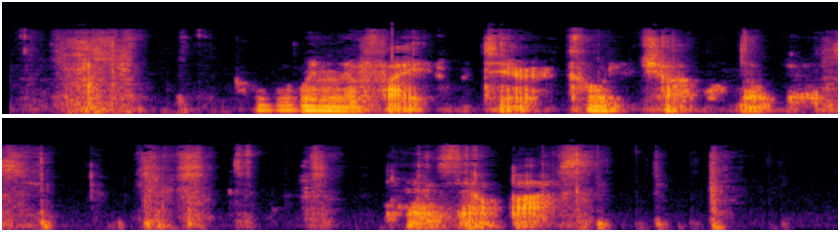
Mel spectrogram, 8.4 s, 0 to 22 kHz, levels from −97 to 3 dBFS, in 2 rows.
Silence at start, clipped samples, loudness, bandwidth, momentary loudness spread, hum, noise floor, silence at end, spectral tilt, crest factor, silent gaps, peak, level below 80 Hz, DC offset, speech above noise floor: 0.25 s; under 0.1%; -25 LUFS; 9.4 kHz; 19 LU; none; -66 dBFS; 0.55 s; -5 dB/octave; 26 dB; none; 0 dBFS; -42 dBFS; under 0.1%; 43 dB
